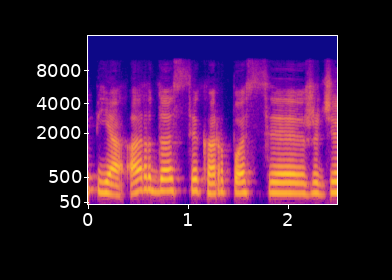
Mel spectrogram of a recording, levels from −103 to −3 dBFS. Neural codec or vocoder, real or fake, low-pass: none; real; 9.9 kHz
